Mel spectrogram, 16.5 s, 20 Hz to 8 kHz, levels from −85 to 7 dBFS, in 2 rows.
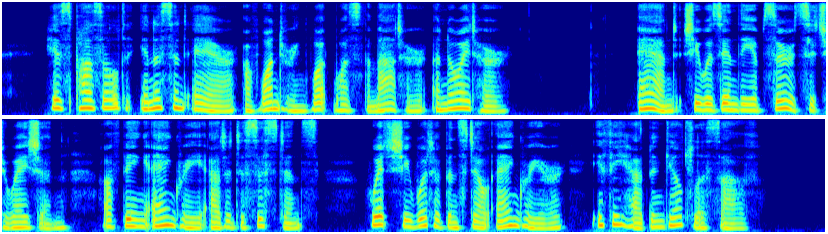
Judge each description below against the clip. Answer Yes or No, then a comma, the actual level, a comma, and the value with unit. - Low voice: No, medium, 160 Hz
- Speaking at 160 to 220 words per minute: No, average, 140 wpm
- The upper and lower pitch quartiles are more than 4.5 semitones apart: Yes, average, 5.2 semitones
